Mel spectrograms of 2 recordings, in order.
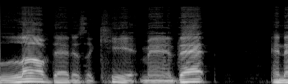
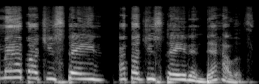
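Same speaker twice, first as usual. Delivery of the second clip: high, incredulous retold protest; surprised disbelief; 12 semitones higher than usual. A sergeant tells his soldier he thought he lived in Dallas, pitched high and incredulous. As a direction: sound thrown, pitched way up. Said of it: "I said".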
